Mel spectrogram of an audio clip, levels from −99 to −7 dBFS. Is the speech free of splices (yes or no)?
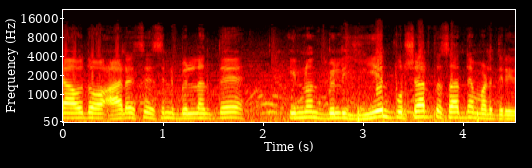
yes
